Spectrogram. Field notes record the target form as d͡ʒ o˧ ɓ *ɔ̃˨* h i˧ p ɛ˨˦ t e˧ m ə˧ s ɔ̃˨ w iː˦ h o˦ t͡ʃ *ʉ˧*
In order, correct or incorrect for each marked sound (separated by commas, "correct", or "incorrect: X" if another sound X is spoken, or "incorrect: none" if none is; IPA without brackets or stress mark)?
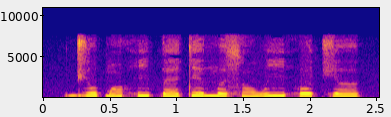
correct, incorrect: ə˧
